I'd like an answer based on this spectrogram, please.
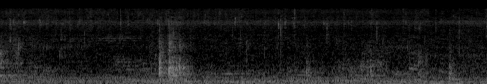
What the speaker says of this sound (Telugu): ఇదిగోండి, మనకి చూసారా ఫ్రై అవుతున్నాయి.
